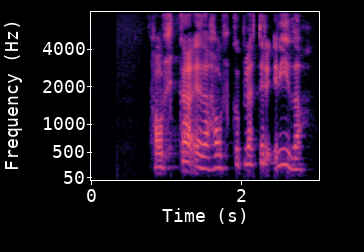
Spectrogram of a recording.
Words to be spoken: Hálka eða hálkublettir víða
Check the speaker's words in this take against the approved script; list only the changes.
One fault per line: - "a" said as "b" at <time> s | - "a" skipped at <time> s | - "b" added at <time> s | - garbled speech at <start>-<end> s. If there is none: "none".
none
